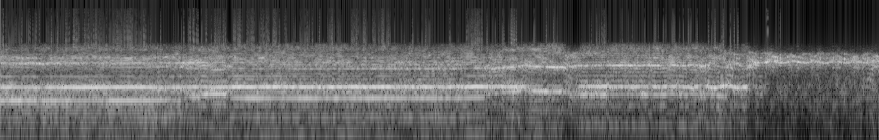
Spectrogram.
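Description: Music of long held notes, several pitches sounding together, moving to new notes about two seconds in and again around five seconds in.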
